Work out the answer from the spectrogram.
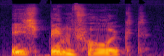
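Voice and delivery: slow, drawn-out self-diagnosis; convinced murmur. A narrator's reading. Ralf diagnoses himself after seeing the angel, convinced murmur. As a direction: say it slowly to yourself, utterly convinced. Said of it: "murmelte er".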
